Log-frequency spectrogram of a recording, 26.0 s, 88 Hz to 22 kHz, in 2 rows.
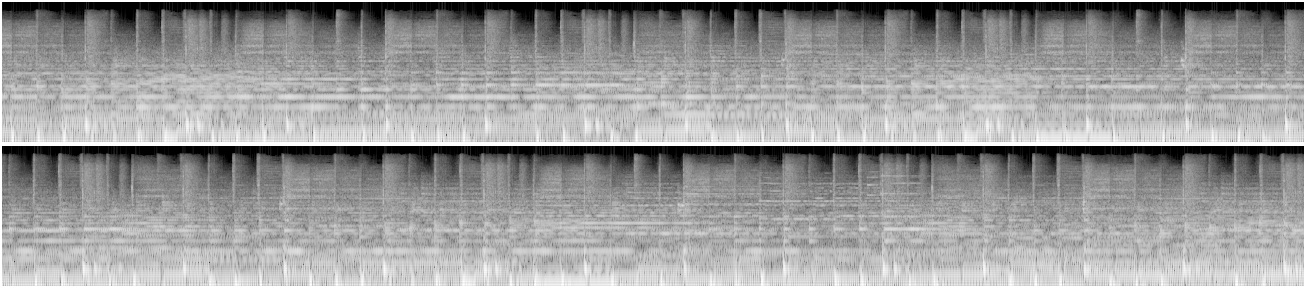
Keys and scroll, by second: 3.0 space, 4.1 c, 4.7 Escape, 9.5 shift+F2, 17.8 F4, 18.2 F3, 22.2 shift+F2, 23.5 F9.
